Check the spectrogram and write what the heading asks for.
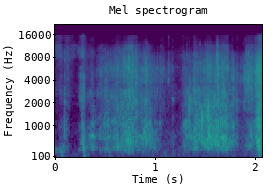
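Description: Bubble wrap crinkling and rustling as a wrapped item is pulled up out of a cardboard box, in two swells of rustling with a few small clicks at the start.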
